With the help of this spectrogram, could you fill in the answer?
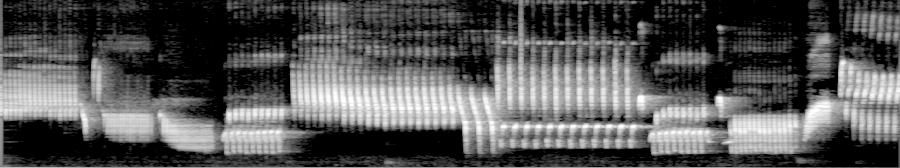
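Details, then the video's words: Song of a yellow domestic canary: continuous chain of fast buzzy rolls and rattles, jumping between high and lower pitched tours, fairly quiet. "Muhteşem Kanarya Sesi: Sarı Kanarya'nın Efsanevi Ötüşü"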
